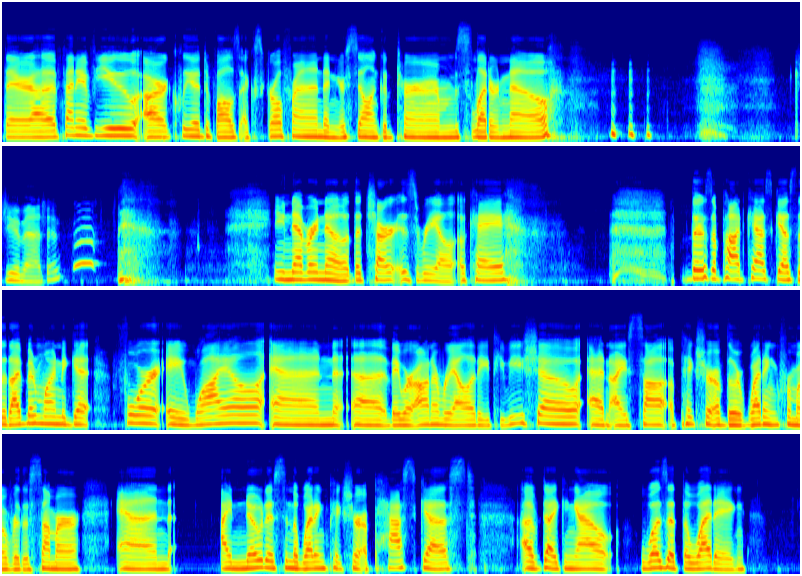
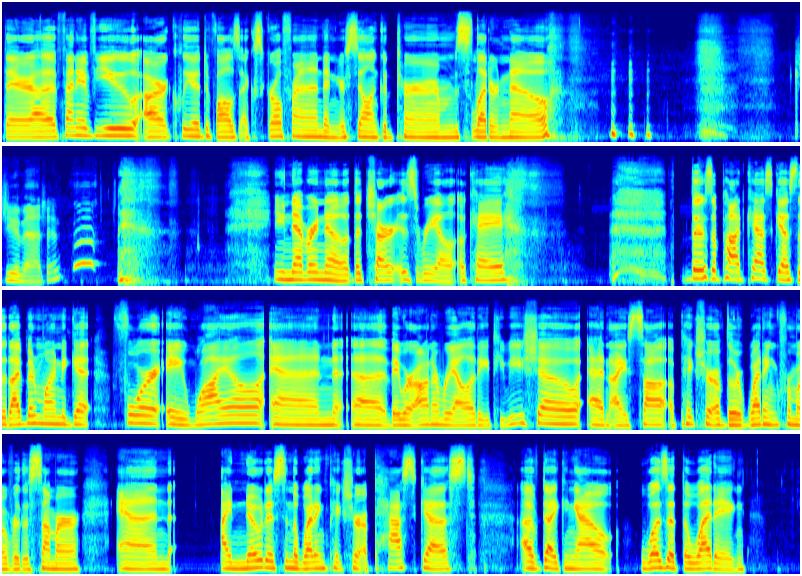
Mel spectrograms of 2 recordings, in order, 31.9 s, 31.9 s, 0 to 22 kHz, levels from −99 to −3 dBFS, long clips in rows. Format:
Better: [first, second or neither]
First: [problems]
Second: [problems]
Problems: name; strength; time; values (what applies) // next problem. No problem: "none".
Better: second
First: muffled; very; fading above 2.5 kHz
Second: none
